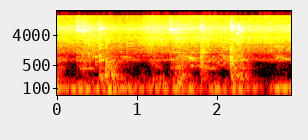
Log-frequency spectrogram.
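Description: Onions browning in a pan for black pepper chicken sizzle steadily while a utensil stirs them in several distinct scraping strokes, close and clear.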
